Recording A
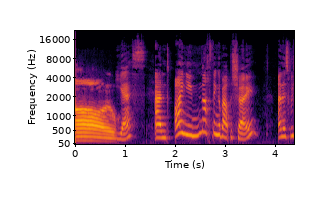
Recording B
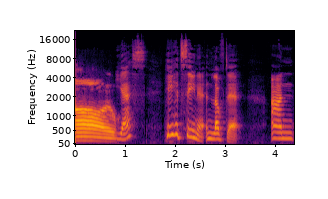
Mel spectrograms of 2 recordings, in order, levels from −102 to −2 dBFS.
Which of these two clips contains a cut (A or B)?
A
